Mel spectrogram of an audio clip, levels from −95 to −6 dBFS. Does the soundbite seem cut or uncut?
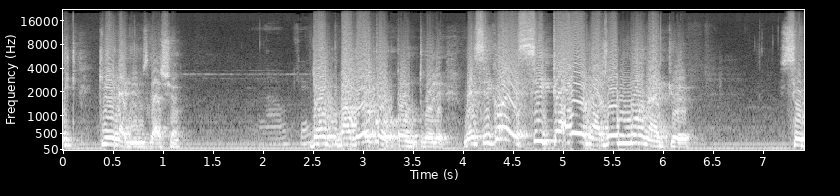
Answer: uncut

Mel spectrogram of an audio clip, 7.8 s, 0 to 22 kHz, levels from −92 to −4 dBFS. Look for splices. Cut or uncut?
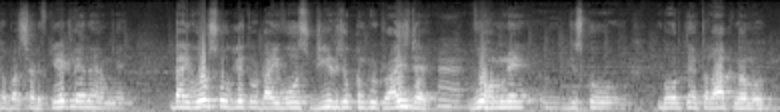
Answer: uncut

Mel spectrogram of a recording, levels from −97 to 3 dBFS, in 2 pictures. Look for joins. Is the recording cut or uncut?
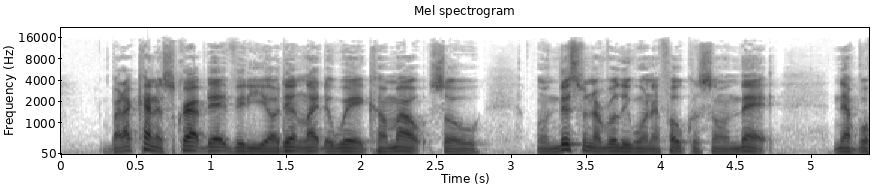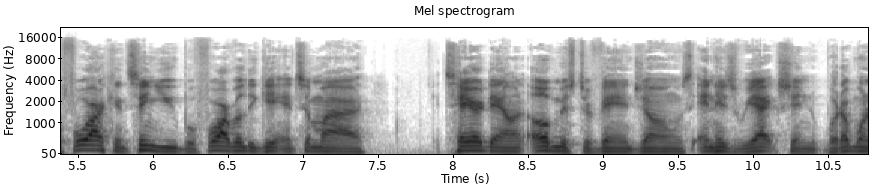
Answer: uncut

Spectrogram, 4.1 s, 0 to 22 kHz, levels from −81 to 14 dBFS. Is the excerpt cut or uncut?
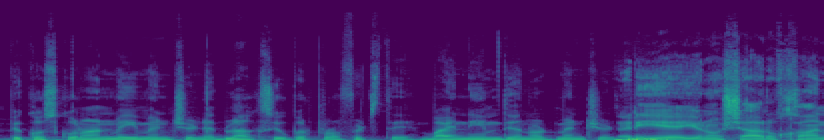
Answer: cut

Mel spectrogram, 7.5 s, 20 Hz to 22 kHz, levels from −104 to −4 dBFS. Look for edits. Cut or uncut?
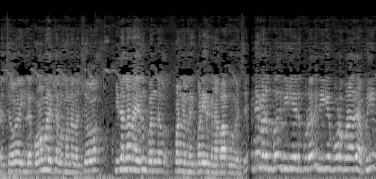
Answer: cut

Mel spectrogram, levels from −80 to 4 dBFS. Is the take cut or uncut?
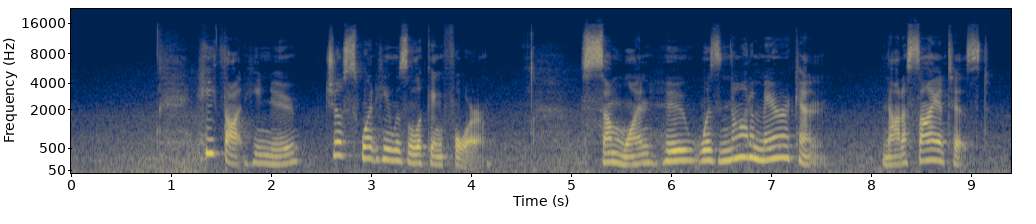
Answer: cut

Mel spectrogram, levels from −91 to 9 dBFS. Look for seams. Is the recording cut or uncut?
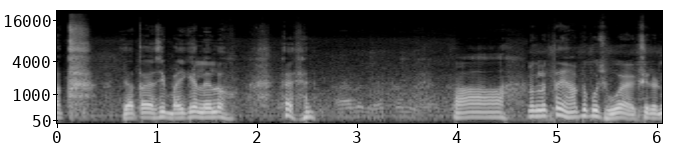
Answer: cut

